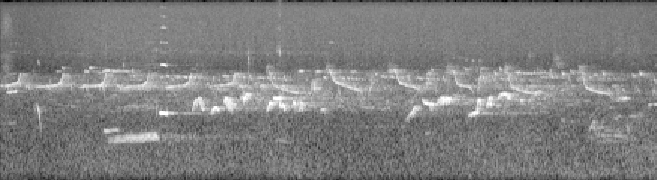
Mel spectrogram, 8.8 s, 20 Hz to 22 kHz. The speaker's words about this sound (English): In this hour, we're featuring the album …, recordings of birdsong made over 30 years by Waiheke musician and engineer ….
